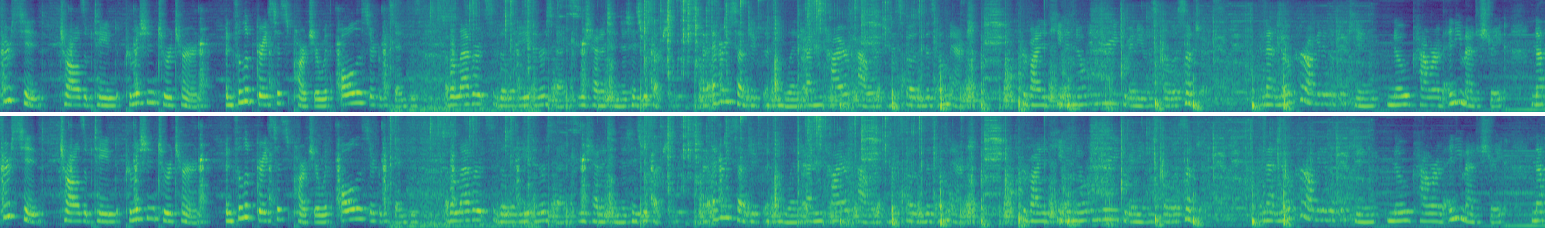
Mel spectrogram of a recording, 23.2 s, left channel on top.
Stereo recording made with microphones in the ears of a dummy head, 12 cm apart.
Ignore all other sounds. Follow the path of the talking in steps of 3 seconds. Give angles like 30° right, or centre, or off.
10° right, 20° left, 40° left, 50° left, 50° left, 60° left, 60° left, 60° left.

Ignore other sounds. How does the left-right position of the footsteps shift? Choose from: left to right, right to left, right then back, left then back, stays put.
left then back.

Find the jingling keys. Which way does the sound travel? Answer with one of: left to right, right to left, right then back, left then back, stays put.
left then back.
